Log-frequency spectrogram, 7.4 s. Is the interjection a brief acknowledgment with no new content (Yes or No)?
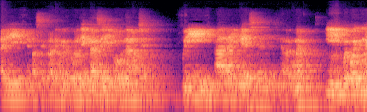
Yes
